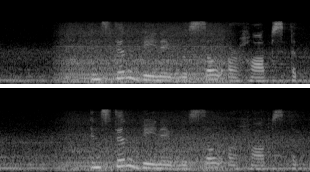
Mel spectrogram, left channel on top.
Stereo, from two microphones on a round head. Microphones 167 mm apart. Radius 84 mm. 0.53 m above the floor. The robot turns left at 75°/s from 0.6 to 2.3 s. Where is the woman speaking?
145° right, 0.7 m; by 3.0 s 110° left, 0.7 m.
